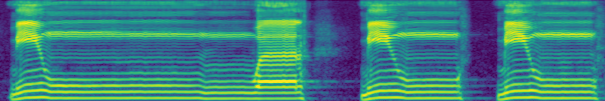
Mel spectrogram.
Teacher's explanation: di situ ada dua makhraj sekaligus yang aktif. Apa itu? Keluar dari mulut dan dari hidung. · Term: gunah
